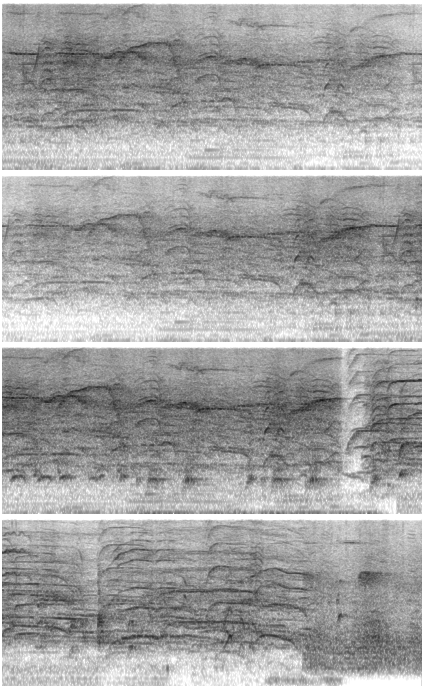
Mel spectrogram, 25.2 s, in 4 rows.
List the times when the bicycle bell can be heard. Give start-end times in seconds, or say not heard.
not heard.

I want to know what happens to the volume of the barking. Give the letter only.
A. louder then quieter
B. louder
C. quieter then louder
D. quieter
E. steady
E.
